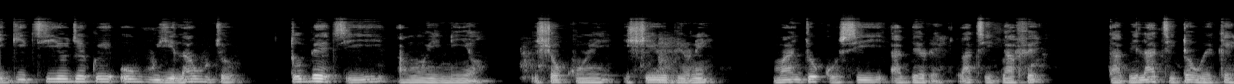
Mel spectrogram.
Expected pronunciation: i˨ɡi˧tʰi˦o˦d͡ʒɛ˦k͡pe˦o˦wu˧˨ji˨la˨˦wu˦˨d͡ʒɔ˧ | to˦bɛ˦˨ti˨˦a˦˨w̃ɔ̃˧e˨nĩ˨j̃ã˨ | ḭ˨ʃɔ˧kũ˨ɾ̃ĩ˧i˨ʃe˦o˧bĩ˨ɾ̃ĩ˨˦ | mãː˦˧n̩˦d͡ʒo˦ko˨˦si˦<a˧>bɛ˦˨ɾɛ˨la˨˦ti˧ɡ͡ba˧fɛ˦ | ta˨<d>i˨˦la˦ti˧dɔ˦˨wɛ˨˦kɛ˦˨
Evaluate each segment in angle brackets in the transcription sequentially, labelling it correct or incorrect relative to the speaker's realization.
correct, incorrect: b

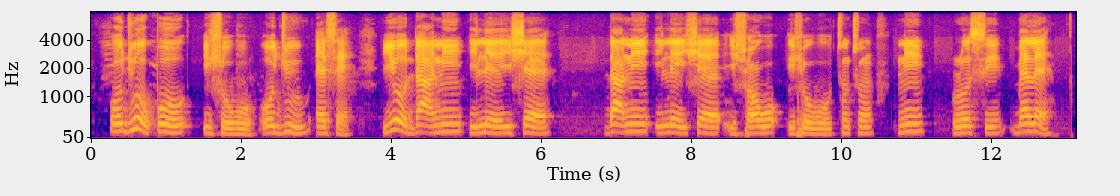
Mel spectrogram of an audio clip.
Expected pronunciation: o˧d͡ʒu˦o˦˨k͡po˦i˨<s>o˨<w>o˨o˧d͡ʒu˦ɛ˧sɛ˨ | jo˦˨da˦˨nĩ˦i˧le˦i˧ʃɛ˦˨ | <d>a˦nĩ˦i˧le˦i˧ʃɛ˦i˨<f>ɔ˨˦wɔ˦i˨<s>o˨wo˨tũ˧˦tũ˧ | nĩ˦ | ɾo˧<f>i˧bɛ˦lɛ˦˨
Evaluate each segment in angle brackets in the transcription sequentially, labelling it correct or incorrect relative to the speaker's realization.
incorrect: ʃ, correct, correct, incorrect: ʃ, incorrect: ʃ, incorrect: s

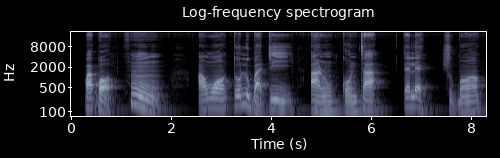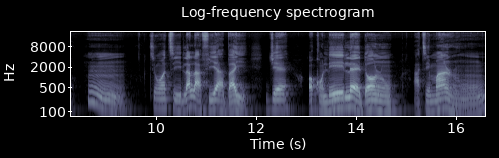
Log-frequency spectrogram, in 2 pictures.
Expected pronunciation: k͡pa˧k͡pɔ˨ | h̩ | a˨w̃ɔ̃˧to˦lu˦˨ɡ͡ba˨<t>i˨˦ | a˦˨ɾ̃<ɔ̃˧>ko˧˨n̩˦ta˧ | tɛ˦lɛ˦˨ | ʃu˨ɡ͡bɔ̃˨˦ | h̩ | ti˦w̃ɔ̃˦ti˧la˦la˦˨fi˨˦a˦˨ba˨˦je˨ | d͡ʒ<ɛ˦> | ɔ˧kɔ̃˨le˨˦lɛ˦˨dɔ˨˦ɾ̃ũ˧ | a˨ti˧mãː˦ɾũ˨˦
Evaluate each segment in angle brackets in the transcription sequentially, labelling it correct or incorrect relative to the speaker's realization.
incorrect: d, incorrect: ũ˧, correct

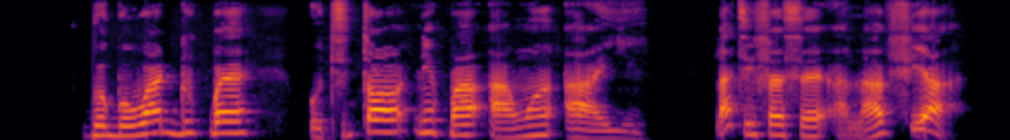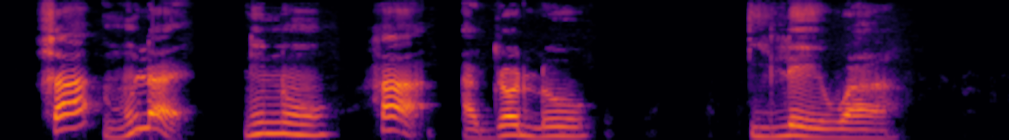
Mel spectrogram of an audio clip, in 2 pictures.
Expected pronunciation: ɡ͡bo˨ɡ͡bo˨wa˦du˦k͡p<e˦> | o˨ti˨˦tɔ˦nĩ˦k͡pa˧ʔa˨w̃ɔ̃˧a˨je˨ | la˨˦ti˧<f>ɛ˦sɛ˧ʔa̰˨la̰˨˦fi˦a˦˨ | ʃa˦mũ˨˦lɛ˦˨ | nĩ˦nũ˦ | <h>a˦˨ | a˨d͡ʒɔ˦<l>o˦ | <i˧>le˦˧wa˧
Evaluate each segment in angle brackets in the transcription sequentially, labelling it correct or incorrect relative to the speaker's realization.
incorrect: ɛ˦, correct, correct, correct, correct

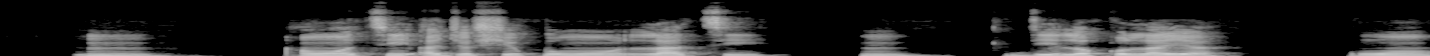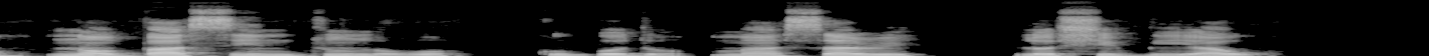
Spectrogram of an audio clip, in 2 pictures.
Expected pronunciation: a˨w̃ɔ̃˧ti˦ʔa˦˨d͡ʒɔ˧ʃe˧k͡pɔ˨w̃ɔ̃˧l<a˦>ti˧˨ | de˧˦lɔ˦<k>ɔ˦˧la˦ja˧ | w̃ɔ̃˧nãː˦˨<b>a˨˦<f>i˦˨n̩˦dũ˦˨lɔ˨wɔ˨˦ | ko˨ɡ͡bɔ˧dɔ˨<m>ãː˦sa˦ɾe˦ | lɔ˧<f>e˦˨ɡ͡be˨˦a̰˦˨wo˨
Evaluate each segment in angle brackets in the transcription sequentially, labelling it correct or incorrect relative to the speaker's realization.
correct, correct, correct, incorrect: s, correct, incorrect: ʃ

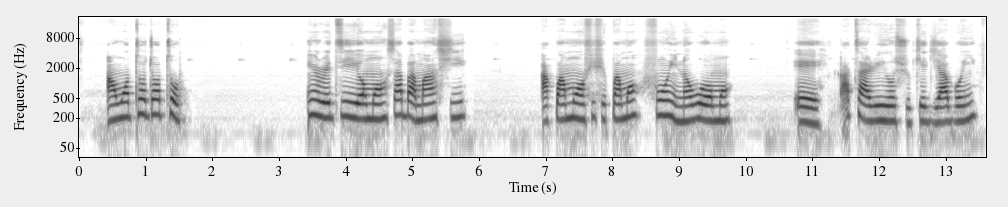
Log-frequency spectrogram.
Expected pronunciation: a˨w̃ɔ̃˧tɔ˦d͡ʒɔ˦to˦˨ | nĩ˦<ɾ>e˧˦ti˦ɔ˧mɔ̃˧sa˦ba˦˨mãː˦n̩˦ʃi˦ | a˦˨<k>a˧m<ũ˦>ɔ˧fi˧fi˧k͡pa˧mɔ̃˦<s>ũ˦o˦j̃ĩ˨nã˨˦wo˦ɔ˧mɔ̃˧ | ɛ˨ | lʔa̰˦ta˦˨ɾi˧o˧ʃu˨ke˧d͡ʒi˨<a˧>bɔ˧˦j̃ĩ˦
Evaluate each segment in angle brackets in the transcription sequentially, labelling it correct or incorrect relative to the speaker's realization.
correct, incorrect: k͡p, incorrect: ɔ̃˦, incorrect: f, correct

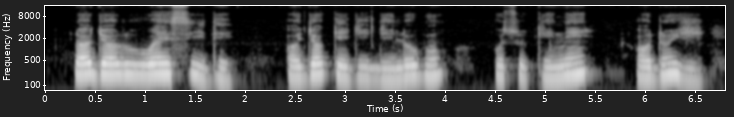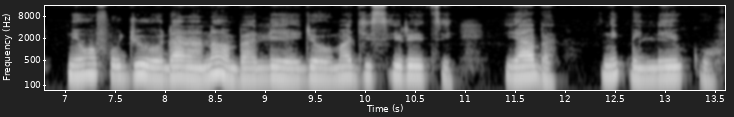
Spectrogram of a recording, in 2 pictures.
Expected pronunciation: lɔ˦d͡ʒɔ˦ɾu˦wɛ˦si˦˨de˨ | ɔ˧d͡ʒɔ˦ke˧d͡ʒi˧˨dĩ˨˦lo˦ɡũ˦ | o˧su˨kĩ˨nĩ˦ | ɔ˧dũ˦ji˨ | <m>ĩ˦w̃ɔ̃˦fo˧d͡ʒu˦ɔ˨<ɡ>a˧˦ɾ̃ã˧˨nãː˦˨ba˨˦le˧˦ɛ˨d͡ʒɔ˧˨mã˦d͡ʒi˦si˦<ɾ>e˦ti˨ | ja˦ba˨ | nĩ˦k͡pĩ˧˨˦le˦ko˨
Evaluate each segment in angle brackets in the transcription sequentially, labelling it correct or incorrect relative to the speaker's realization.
incorrect: n, incorrect: d, correct

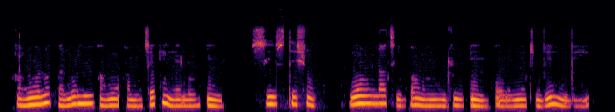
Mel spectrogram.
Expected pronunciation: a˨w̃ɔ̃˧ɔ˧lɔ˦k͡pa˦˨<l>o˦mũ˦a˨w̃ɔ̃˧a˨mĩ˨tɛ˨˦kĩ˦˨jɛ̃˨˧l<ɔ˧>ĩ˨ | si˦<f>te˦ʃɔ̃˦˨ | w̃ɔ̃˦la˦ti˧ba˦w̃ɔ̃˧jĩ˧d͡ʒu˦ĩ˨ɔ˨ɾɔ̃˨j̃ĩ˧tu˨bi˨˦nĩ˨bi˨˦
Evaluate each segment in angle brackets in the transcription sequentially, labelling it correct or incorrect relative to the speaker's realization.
correct, correct, incorrect: s

